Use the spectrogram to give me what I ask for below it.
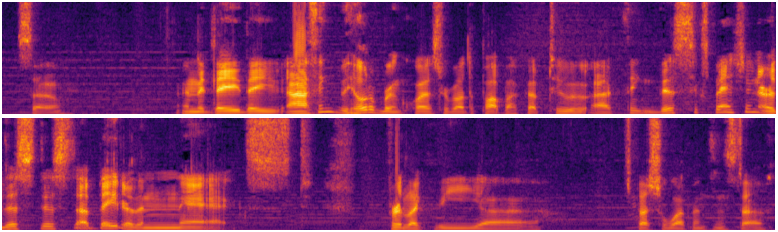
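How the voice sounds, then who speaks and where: A male game streamer chats casually with his viewers, rambling through restarts and repeated words. His voice sits at an everyday middle pitch. Faint game music runs underneath. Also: fairly bright tone. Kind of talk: casual livestream gaming chat.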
